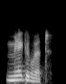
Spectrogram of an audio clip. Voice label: "megawatt", Indian

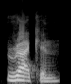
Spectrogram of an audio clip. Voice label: "racon", Indian

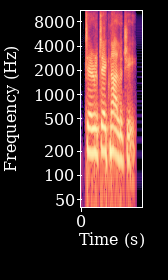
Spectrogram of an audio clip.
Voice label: "Terotechnology", Indian

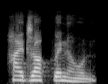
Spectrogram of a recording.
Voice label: "Hydroquinone", Indian

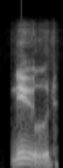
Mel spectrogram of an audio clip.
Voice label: "nude", American

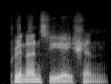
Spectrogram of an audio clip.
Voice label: "pronunciation", American

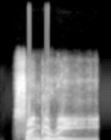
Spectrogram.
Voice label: "sangaree", British

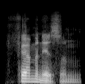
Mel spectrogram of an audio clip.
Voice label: "feminism", American

